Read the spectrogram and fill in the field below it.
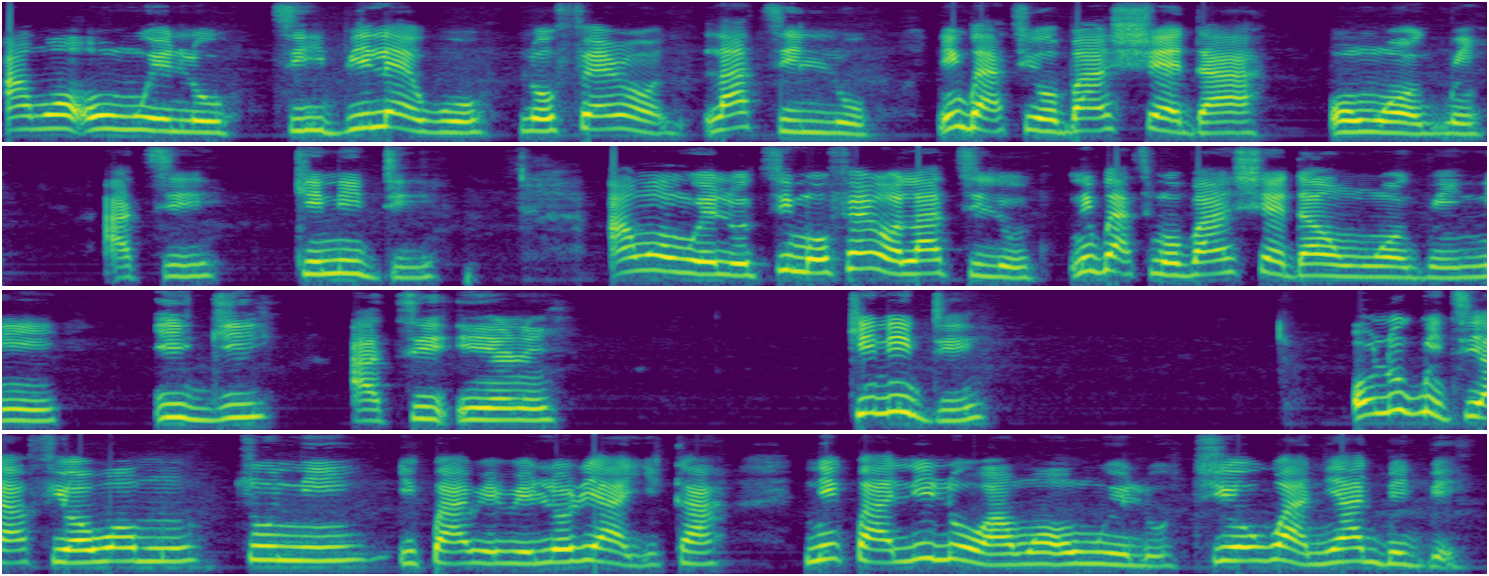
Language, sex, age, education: Yoruba, female, 15-29, tertiary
